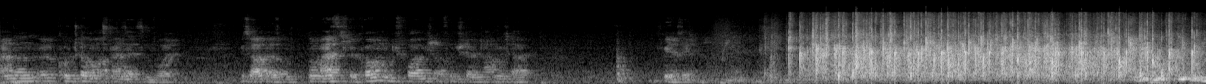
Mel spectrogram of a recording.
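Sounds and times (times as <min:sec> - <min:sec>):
audience applauding: 0:07.6 - 0:12.0.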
